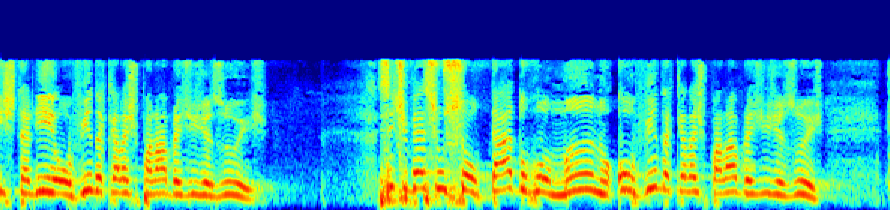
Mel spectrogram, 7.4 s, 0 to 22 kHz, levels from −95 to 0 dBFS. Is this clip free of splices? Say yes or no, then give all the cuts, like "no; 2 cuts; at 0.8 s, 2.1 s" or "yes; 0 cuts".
yes; 0 cuts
